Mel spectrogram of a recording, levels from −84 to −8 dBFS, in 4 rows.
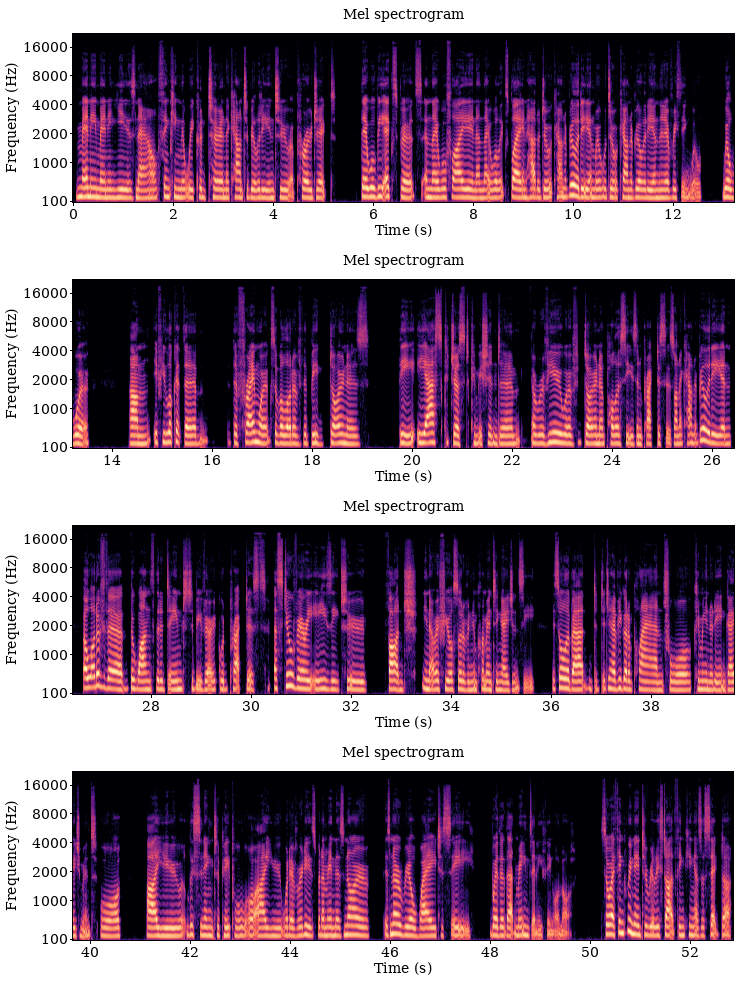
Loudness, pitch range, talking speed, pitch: -18 LUFS, 185-205 Hz, 175 wpm, 195 Hz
